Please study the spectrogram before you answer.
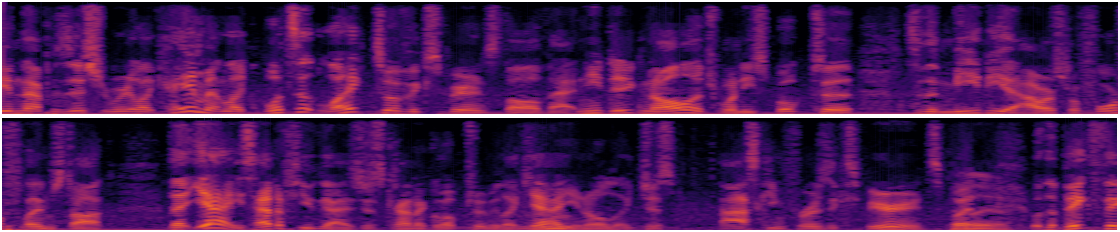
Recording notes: The Big Show is Live from Stampede. Today the guys are set up live from the Stampede parade route!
